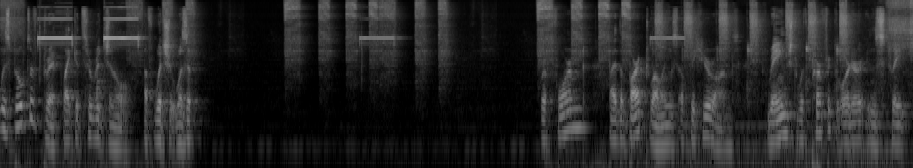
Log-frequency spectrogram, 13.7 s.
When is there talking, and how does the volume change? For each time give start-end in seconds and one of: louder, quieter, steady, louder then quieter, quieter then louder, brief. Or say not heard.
0.0-2.9 brief
8.1-13.6 steady.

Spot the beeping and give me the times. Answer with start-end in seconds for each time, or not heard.
0.6-2.1, 5.3-6.0, 9.8-10.3.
